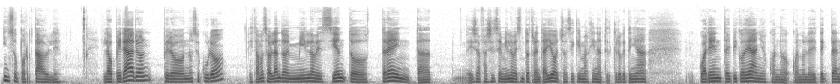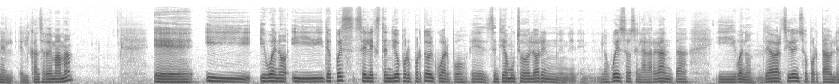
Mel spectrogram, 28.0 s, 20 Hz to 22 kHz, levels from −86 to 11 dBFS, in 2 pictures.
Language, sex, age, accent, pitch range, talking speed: Spanish, female, 40-59, Argentinian, 125-160 Hz, 145 wpm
